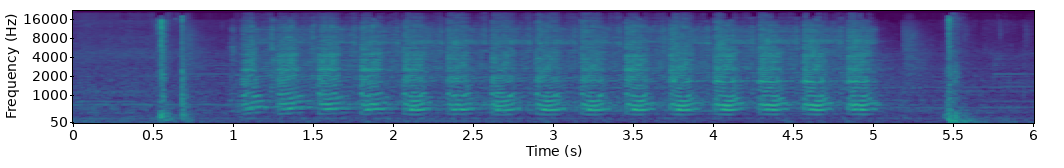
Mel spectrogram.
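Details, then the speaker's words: 2020 GMC Yukon driver's front power side step won't retract: about four seconds of rapid, rhythmic warbling squawks, roughly four per second, as step motor strains, like a choked duck. "Got a 2020 Yukon here for driver's front side step will not go back up. Sounds like a duck getting choked."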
